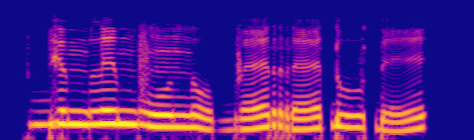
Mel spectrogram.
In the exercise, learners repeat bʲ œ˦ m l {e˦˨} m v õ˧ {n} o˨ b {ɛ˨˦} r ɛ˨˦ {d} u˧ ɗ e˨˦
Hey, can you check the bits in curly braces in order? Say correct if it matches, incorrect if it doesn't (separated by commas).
incorrect, correct, correct, incorrect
